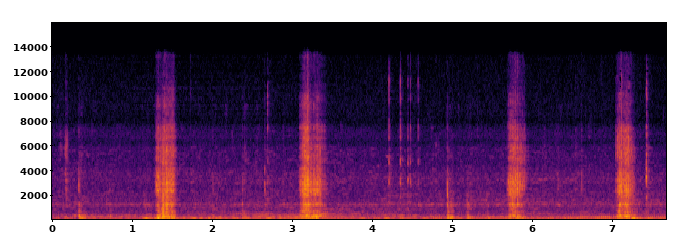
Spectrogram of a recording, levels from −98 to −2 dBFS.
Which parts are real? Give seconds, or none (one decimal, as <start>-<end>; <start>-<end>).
0.0-1.0; 2.6-7.7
